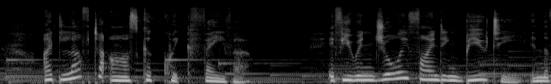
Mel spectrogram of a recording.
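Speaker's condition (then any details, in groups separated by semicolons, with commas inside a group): No condition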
